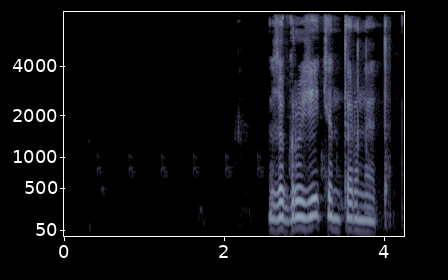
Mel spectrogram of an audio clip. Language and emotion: Russian, neutral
